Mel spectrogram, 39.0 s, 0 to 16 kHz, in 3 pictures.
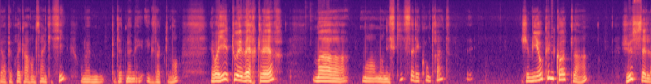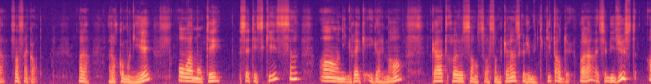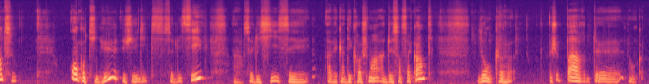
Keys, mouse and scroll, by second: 2.6-4.4 drag, 14.0 click, 17.6 click, 18.2 click, 20.5 click, 22.1 KP_4, 22.3 KP_7, 22.6 KP_5, 23.6 KP_2, 24.0 KP_Enter, 27.9 click, 28.6 click, 30.7 click, 34.9 click, 36.0 scroll up 2, 36.8 right click.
